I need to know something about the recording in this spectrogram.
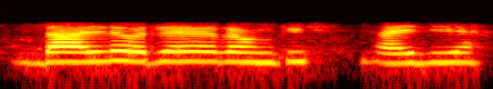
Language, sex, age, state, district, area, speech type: Dogri, female, 18-30, Jammu and Kashmir, Reasi, rural, conversation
